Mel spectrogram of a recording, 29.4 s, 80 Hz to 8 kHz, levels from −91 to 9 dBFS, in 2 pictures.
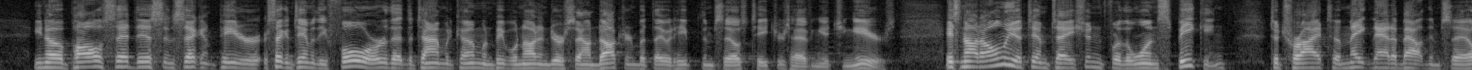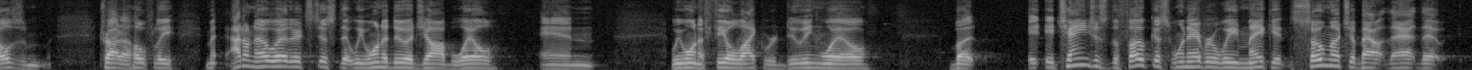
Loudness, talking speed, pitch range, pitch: -27 LUFS, 180 wpm, 130-165 Hz, 150 Hz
